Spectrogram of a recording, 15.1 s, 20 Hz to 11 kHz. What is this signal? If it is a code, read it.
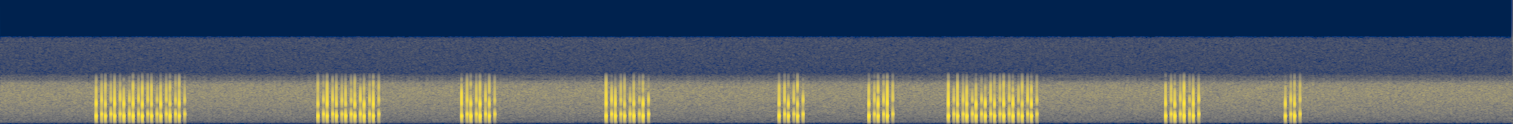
Pulse dialling, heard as clicks on a phone line, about 11 pulses a second. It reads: 0 7 4 5 3 3 0 4 2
